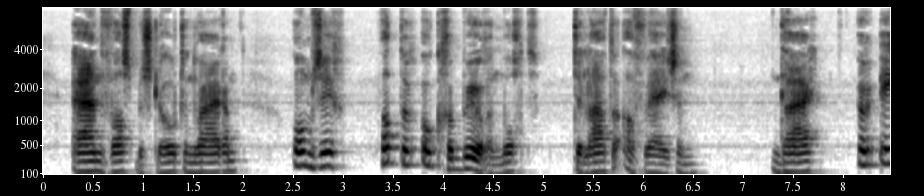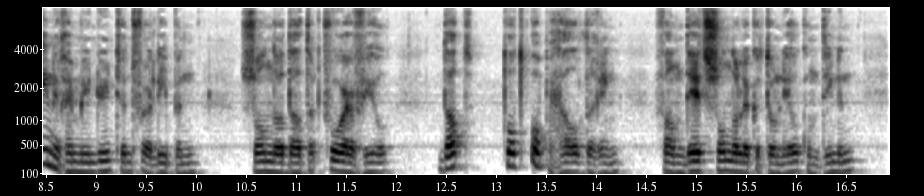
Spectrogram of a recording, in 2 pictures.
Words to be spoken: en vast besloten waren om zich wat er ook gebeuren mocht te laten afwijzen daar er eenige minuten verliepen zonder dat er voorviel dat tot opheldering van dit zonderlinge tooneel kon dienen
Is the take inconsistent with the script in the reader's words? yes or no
no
